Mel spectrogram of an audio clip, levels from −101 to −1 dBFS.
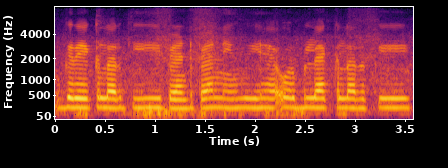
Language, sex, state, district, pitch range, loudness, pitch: Hindi, female, Haryana, Rohtak, 205-210 Hz, -16 LUFS, 210 Hz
